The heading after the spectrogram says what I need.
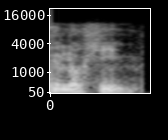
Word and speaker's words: Elohim: La H tiene sonido, se pronuncia como J, de manera que su pronunciación exacta es Elohim.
